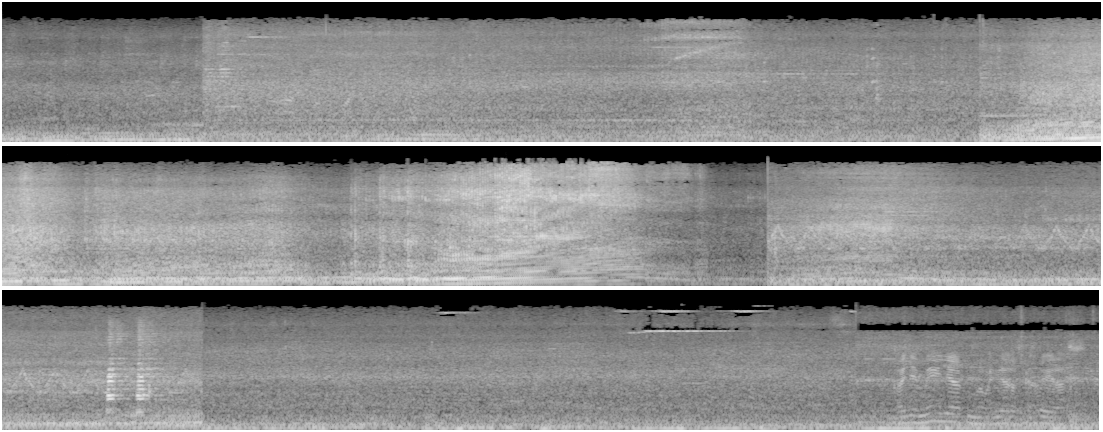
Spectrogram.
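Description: City street traffic: a steady low rumble of road vehicles, with a louder passing motor vehicle from about ten seconds in whose engine pitch sweeps up and then falls away as it goes by.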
